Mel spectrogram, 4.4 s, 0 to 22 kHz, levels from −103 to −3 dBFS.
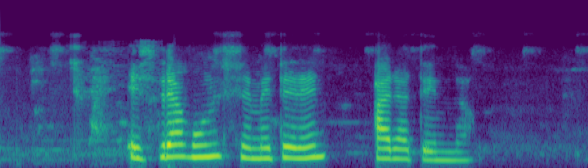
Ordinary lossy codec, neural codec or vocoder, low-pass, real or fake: Opus, 24 kbps; codec, 16 kHz, 8 kbps, FunCodec, trained on Chinese and English, 25 frames a second; 7.2 kHz; fake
